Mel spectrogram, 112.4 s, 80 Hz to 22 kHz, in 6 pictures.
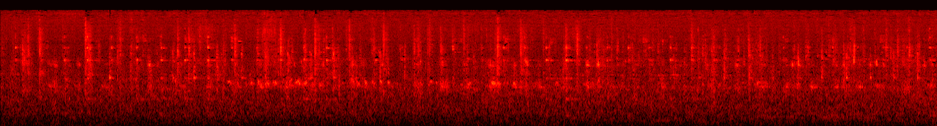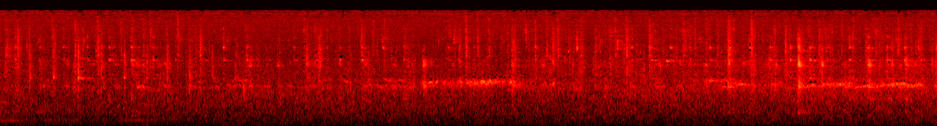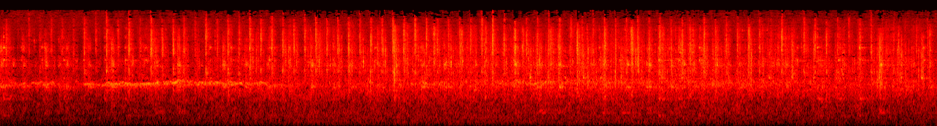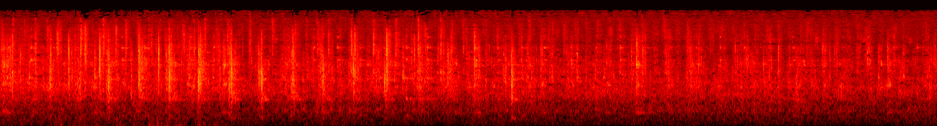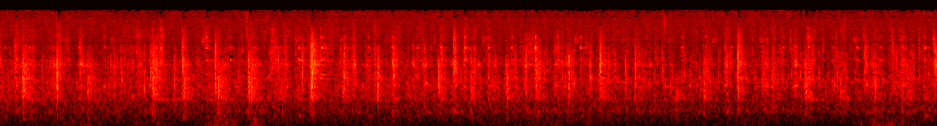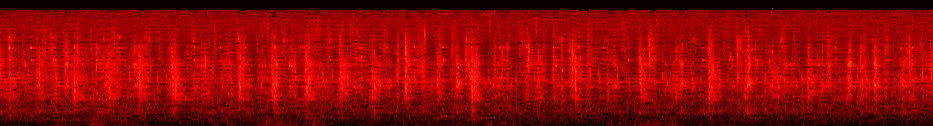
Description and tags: using homemade dead kitty w/ Oly WS321m, sounds of sailboat masts clanking in the wind whistling, ropes slapping, etc. and of course hiss.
